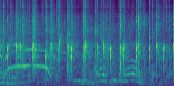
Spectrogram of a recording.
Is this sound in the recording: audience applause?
yes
